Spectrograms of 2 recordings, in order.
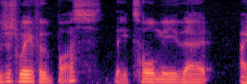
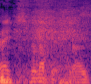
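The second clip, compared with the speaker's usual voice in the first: ordinary talk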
